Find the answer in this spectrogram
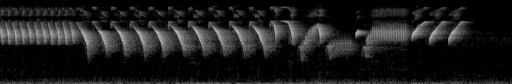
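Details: Canary singing a long, lively phrase: a fast trill of bright repeated notes that slows into a run of descending sweeps, then a rolling buzzy section and a few final high slurs, all high-pitched and clear with no other sounds.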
